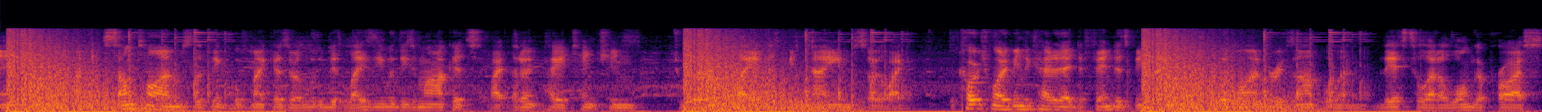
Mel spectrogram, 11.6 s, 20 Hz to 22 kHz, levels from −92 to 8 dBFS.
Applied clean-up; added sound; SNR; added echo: none; Gunshot, gunfire; -3 dB; reverberation time 0.2 s.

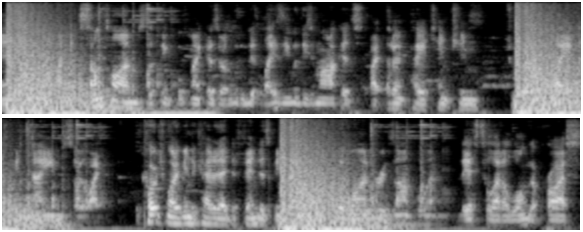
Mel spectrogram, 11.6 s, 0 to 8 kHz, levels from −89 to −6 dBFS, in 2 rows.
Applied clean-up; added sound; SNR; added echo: classical method WPE with log-MMSE.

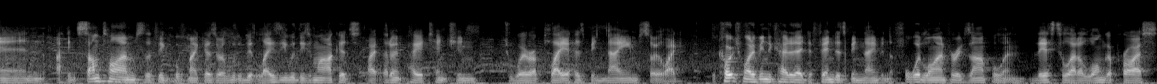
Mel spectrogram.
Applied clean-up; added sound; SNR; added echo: none; none; none; none.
